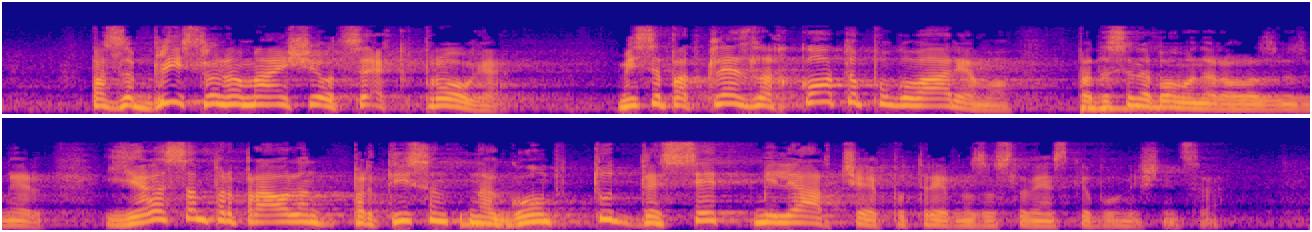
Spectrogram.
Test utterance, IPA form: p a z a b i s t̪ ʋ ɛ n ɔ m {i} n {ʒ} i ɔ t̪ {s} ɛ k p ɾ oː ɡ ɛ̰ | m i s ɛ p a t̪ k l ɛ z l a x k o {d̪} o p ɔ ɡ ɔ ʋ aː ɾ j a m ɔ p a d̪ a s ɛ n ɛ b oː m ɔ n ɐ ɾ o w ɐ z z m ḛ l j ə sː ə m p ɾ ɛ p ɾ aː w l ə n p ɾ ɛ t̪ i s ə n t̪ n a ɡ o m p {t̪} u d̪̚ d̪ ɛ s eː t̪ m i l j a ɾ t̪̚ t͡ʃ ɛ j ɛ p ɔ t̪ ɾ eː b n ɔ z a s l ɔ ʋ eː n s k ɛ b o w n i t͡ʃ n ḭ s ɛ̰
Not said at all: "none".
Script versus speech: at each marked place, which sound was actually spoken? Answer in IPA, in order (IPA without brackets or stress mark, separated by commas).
a, ʃ, s, t̪, t̪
